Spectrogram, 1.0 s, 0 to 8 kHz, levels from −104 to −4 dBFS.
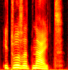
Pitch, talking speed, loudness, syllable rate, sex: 240 Hz, 235 wpm, -16 LUFS, 4.5 syllables/s, female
